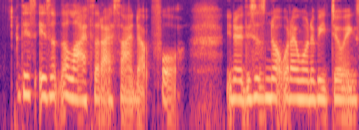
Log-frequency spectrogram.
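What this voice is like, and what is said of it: Emotional, tearful voice. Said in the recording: “getting emotional”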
